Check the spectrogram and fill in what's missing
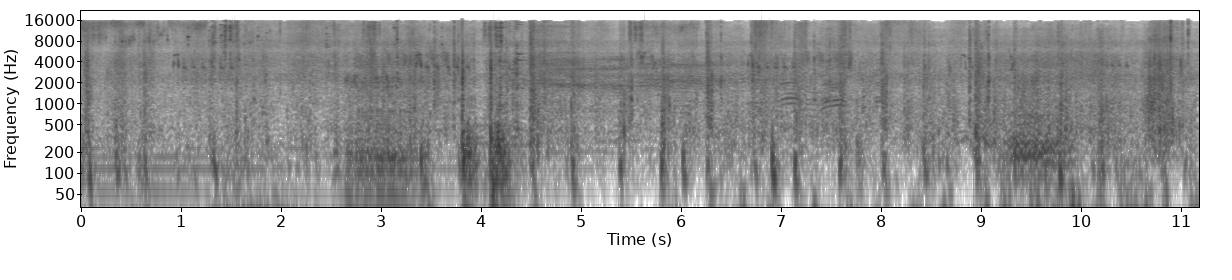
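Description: Horse hooves clopping in Red Dead Redemption 2, uneven irregular thuds at a walking pace, fairly close, over a soft rustling outdoor ambience.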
